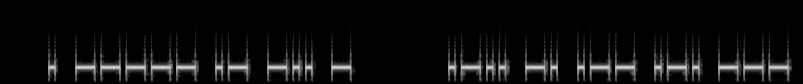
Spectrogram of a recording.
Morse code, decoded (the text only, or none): E0ADT LNWRO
